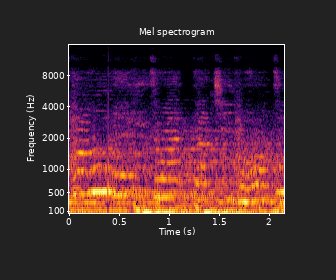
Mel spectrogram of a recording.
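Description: Live concert performance of a K-pop song: sung vocals over a heavy bass beat, loud and steady.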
